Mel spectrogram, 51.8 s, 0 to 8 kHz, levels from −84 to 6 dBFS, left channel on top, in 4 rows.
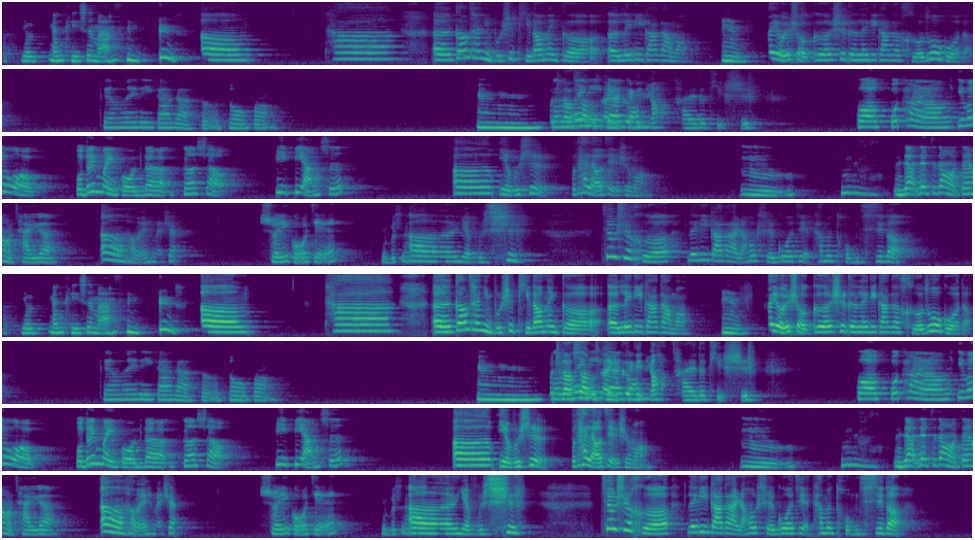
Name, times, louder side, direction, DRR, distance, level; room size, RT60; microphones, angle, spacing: voice 1, 0.0-2.3 9.6-10.0 14.3-16.6 19.3-21.6 24.3-26.3 26.9-28.9 29.5-30.4 35.7-36.5 37.1-39.6 40.4-40.5 42.3-43.3 43.9-44.3, right 1 dB, 10° right, 0.5 m, -28 dB
voice 2, 2.6-3.3 4.3-9.1 10.2-12.9 20.2-23.0 31.9-33.2 33.5-34.5 40.1-41.2 44.3-45.8 46.2-46.3 46.8-50.9, right 8 dB, 85° right, 0.4 m, -25 dB
16.0 x 7.7 x 5.5 m
head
